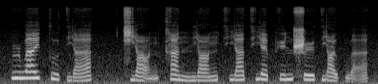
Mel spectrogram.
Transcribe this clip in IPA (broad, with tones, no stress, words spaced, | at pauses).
ɻwa˥ɪ̯ ku˥˩t̪jä˧˥ | t͡ɕjɑ̰˨˩ŋ kʰa˥˩nn̪jɑ˧˥ŋt̪ʰjä˥ t̪ʰjɛ˥˩pʰy˥n ʂɻ̩˥ t̪jɑ˥˩ʊ̯pwä̰˨˩˦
